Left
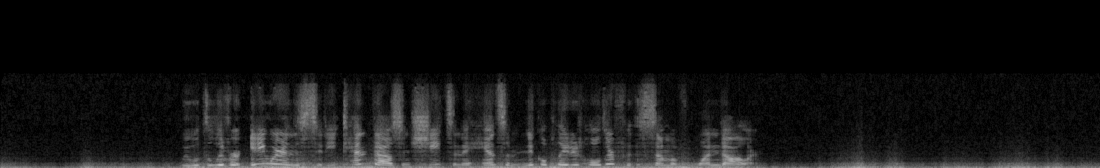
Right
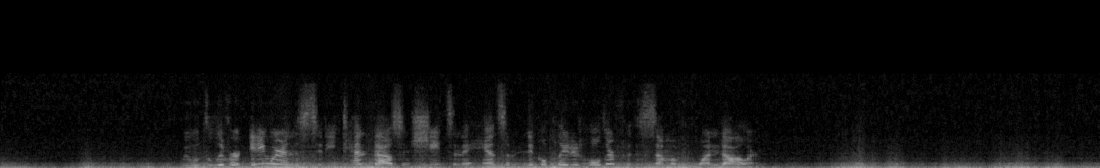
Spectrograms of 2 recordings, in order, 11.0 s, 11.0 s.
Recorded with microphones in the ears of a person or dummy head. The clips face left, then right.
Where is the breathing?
I don't hear breathing.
